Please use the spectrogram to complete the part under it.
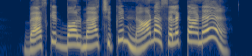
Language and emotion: Tamil, surprised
